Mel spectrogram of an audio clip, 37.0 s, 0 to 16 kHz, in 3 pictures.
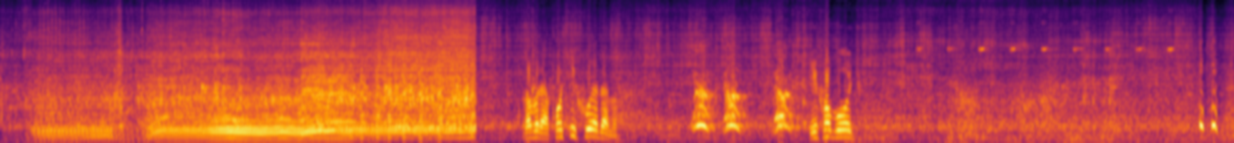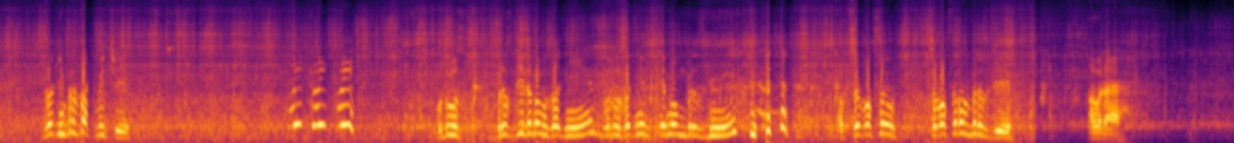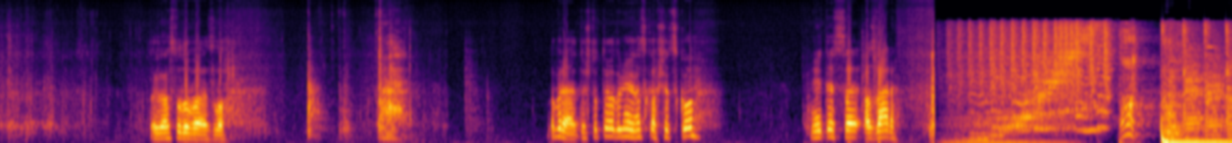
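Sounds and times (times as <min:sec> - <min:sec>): tyre noise: 0:00.0 - 0:29.6
wind: 0:00.0 - 0:34.1
moped brake squeaking: 0:06.5 - 0:19.2.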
